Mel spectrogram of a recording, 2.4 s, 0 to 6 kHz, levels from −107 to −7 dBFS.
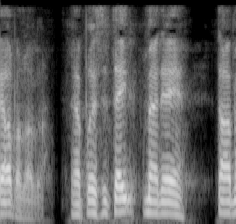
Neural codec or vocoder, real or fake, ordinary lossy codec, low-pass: codec, 16 kHz, 4.8 kbps, FACodec; fake; MP3, 48 kbps; 5.4 kHz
